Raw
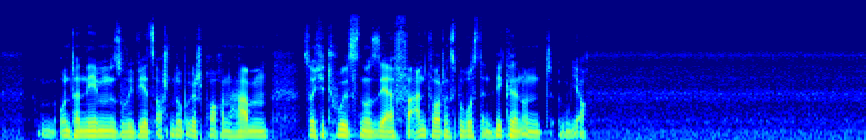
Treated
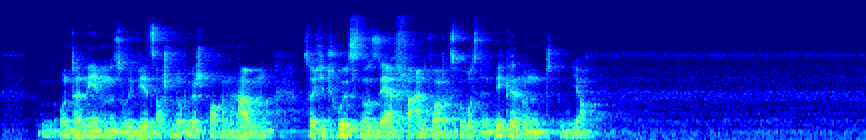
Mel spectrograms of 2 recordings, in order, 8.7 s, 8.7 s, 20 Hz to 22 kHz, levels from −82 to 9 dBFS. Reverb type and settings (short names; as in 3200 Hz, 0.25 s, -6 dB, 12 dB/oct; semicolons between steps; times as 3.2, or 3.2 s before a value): two-slope reverb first 0.57 s, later 2.4 s, from -18 dB, DRR 1.5 dB; gain -2 dB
